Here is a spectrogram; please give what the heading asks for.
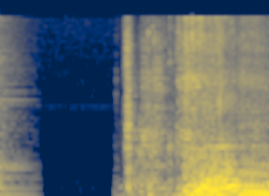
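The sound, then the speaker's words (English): Turbocharged car engine revving: a short rumble fades into a pause, then the engine bursts back in and builds to a loud, sustained roar. “Turbo engines rule the road these days. Sure, they're cool, but they run hot.”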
